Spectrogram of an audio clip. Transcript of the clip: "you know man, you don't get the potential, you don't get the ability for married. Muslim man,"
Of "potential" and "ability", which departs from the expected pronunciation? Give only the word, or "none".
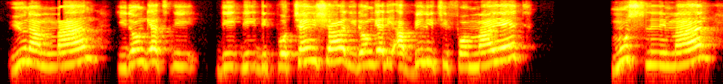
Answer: none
